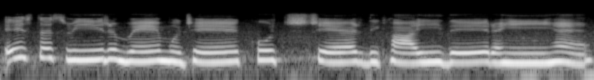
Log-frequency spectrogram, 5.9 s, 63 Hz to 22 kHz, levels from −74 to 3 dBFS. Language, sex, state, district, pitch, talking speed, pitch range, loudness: Hindi, female, Madhya Pradesh, Katni, 250 Hz, 100 wpm, 235-280 Hz, -10 LUFS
